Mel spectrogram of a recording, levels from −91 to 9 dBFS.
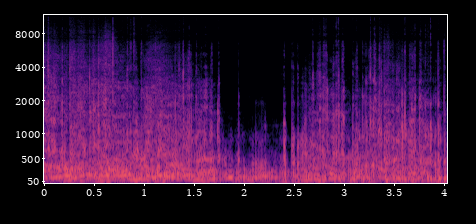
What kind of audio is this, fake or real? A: fake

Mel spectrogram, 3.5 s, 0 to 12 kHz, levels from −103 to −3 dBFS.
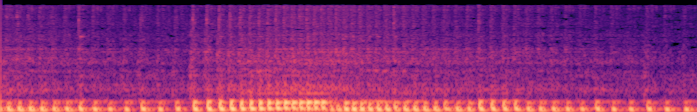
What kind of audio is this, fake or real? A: real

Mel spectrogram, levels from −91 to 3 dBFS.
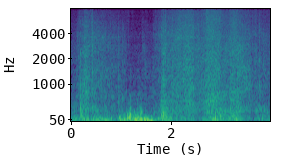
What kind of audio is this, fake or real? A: fake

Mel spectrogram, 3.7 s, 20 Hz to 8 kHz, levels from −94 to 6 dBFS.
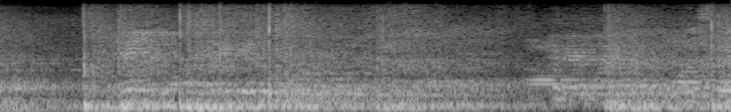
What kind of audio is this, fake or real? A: real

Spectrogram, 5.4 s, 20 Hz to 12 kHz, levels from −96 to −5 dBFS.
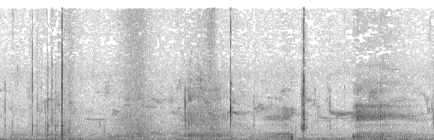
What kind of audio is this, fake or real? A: real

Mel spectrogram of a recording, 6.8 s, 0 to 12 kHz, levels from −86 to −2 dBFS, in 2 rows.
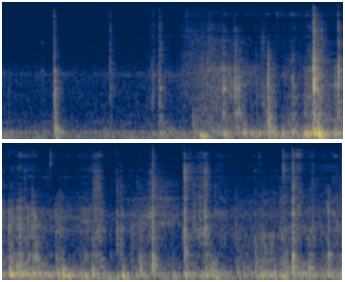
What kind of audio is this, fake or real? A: real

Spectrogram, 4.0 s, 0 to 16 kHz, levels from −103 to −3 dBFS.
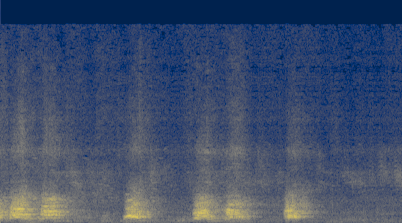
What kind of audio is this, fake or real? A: fake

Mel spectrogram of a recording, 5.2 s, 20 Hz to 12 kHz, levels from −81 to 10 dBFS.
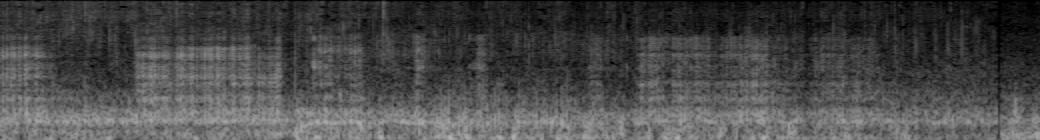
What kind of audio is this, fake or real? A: real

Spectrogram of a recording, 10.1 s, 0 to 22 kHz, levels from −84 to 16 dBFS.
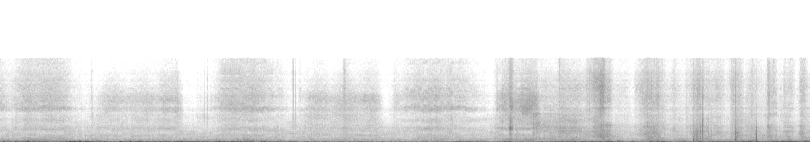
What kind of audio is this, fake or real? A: fake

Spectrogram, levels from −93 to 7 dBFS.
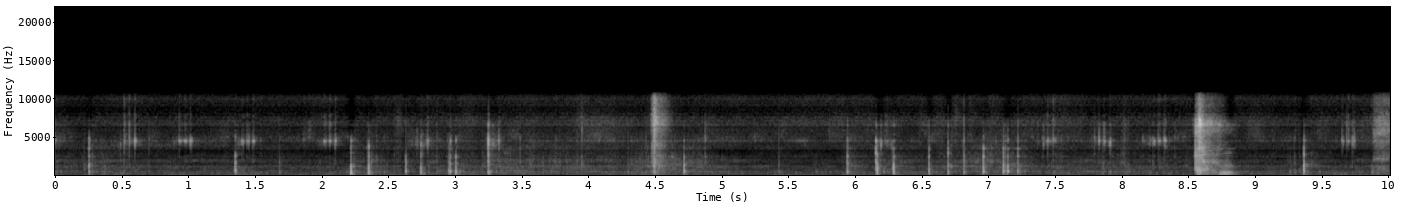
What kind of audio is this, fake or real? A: fake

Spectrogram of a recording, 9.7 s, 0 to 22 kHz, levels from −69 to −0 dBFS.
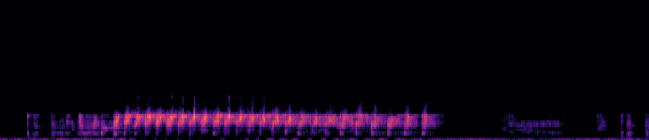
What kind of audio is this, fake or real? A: fake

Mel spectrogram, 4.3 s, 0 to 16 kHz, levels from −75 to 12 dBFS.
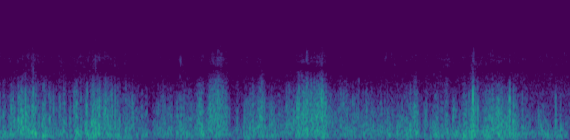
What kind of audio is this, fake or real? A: real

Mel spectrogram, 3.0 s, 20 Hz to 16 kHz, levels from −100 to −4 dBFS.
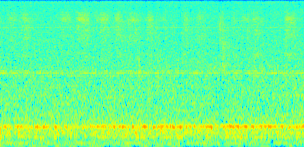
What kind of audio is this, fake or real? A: real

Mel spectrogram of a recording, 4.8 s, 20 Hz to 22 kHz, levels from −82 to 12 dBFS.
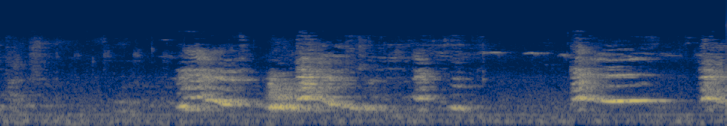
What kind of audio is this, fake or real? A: real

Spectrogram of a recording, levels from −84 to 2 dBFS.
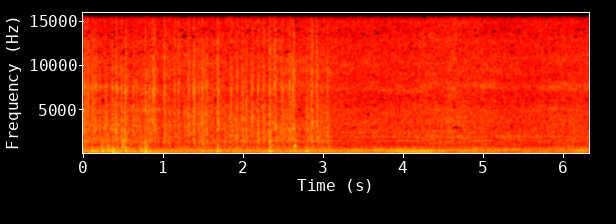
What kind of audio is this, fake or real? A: real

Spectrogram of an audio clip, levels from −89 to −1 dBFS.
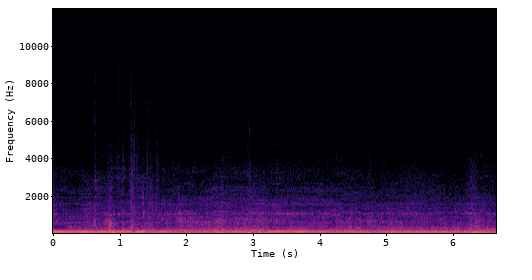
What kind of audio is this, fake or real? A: fake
